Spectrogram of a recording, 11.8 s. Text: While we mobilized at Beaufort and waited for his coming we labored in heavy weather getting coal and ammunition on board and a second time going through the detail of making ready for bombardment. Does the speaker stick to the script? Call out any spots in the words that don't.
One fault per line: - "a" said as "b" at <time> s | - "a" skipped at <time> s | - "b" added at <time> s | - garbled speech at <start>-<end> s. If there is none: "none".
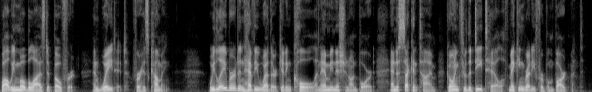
none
